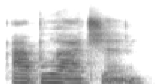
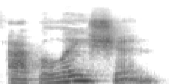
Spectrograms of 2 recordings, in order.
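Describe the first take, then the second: First: It is said the southern regional way. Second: It is said the northern regional way. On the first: This is how locals in the southern mountains say it. The speaker calls it right. "as I've always heard from birth" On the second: This is how people farther north say it. The speaker calls it wrong. "Those who live in Pennsylvania and stretching to the north refer to them as"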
